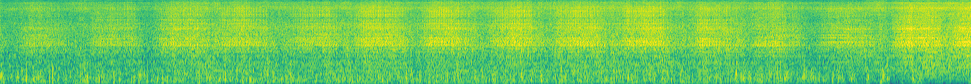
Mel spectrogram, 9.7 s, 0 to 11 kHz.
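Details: Trane XL15i AC condenser, installed fall 2013 with Trane XV80 furnace; steady fan roar with a faint regular pulsing about twice a second, a rattle in the condenser.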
